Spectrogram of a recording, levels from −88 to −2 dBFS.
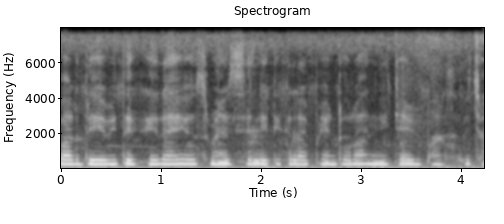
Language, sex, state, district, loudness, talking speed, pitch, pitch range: Hindi, female, Uttar Pradesh, Hamirpur, -14 LUFS, 225 wpm, 245 Hz, 240-250 Hz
